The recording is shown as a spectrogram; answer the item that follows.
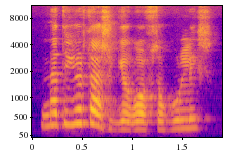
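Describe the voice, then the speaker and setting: A woman's voice: on the high side, lively intonation, darkish tone, pitched above the performer's own voice, natural voice. A woman voicing a poor village man who coaxes and pleads for coins before church icons. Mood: wheedling. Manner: pleading, coaxing with endearments.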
